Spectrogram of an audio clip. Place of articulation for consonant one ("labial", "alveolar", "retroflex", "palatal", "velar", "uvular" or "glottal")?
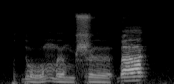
alveolar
